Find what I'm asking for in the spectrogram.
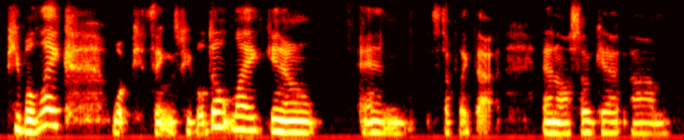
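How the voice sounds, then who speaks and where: Leading her livestream, this energy healer talks softly and calmly, pausing often and using many fillers, before moving into guided breathing. She has a lowish, creaky, slightly rough voice. The sound is muffled lo-fi stream audio carrying a faint hum.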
